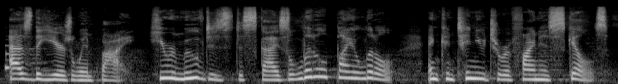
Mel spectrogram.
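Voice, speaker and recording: An actress playing a composed, analytical young woman investigator in a fantasy video game, speaking in a formal, measured, articulate way. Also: fairly high pitch. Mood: grave, explanatory. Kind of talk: scripted video game voice acting.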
